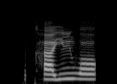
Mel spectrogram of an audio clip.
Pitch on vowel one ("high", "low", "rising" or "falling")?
low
